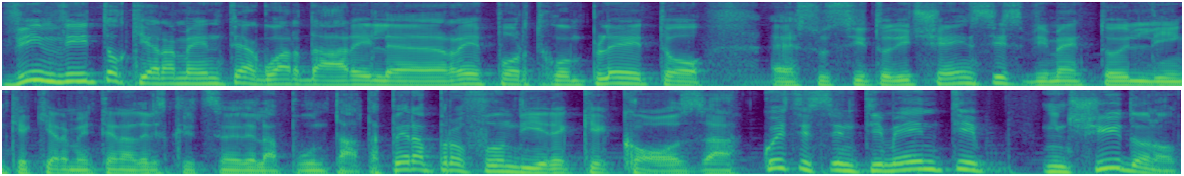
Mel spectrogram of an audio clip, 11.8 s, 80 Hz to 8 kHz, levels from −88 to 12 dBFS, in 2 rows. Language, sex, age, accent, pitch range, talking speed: Italian, male, 30-49, native, 100-140 Hz, 145 wpm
